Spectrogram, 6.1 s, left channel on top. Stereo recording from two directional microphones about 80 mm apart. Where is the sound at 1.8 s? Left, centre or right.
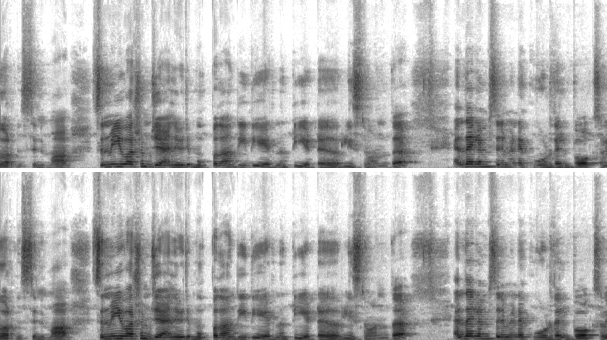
Right.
